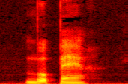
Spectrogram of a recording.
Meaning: 1. a father-in-law, the father of one's spouse 2. a stepfather, stepdad, the present husband of the mother of a child from a previous marriage
- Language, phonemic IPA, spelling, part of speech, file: French, /bo.pɛʁ/, beau-père, noun, Fr-beau-père.ogg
